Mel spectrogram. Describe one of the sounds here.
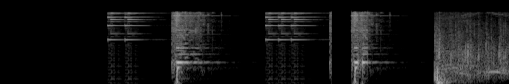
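Bright game chimes ring out as coins are picked up.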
